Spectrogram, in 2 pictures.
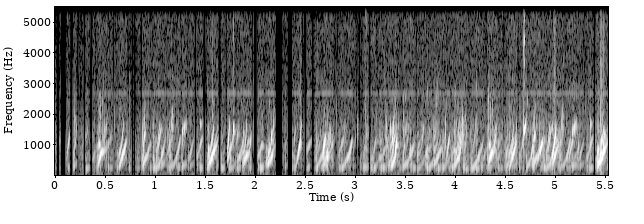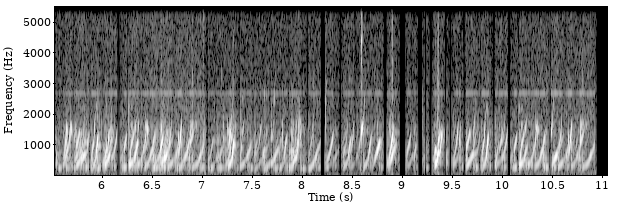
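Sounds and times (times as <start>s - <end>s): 
bubble: 0.1s - 11.0s.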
